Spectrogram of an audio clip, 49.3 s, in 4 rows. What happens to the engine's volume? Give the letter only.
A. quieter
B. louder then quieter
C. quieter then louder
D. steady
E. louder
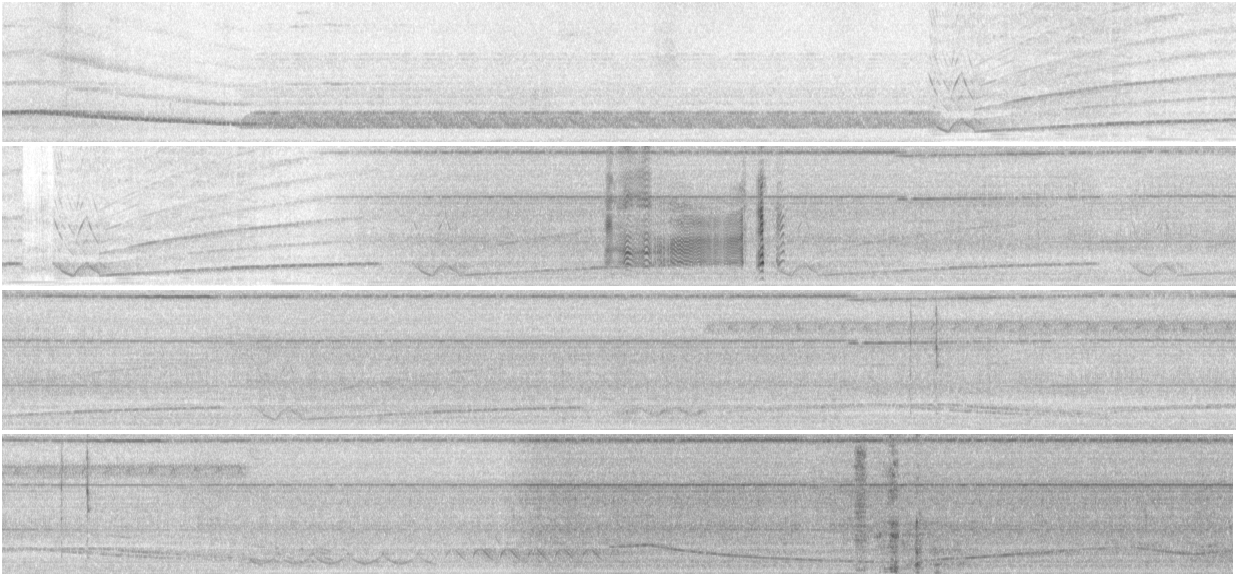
E.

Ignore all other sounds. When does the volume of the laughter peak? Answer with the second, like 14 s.
46 s.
